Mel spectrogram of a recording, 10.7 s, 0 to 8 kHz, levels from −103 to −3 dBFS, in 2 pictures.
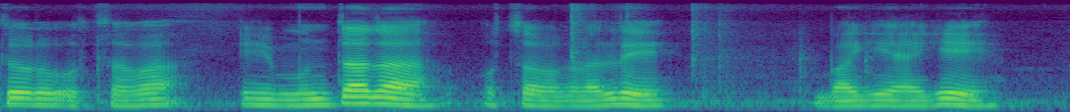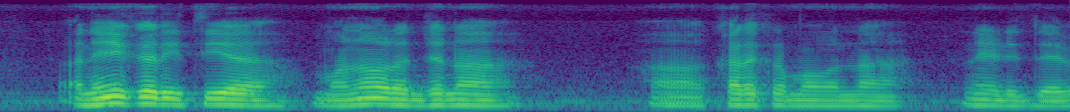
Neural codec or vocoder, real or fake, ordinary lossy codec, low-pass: none; real; none; 7.2 kHz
